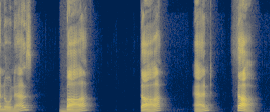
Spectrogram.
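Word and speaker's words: ث: To pronounce the letter tha correctly, you need to place the tip of your tongue underneath the front two teeth of your upper jaw like this. After it, you'll be saying the sound sa which will give you tha.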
